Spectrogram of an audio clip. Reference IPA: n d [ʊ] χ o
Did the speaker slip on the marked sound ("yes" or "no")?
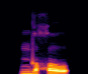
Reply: no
